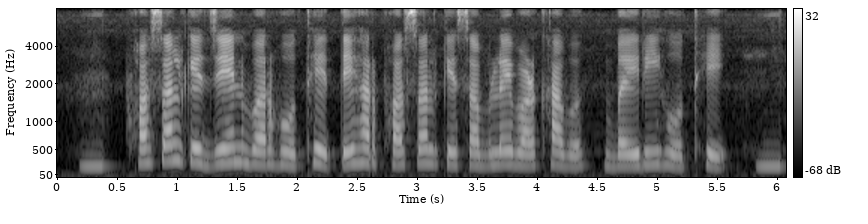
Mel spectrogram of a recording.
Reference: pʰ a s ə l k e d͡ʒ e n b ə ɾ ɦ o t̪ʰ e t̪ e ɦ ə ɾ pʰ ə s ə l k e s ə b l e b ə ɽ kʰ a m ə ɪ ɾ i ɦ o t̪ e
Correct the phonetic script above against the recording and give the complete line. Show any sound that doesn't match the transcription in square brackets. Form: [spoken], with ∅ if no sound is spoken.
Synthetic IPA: pʰ [ə] s ə l k e d͡ʒ e n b ə ɾ ɦ o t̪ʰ e t̪ e ɦ ə ɾ pʰ ə s ə l k e s ə b l e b ə ɽ kʰ a [b] ə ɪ ɾ i ɦ o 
